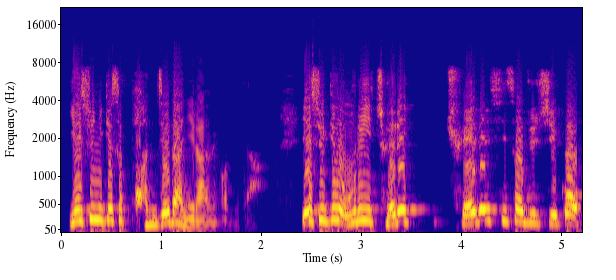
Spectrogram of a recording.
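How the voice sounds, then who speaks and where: A man preaching a sermon, his pitch rising and falling in a lively, animated way. He keeps asking rhetorical questions and repeats key phrases to drive each point home.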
